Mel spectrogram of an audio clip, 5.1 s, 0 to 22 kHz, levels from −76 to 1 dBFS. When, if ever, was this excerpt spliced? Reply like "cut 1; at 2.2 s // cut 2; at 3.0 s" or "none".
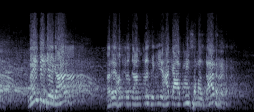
none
